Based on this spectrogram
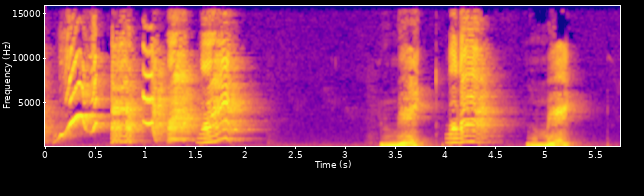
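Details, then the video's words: Talking pet parrot indoors: a dense burst of harsh, squawky mimicked syllables, then a pause and three separate hoarse, speech-like calls with wavering pitch. "Talking parrot || mitthu mitthu || tota || Bolne wala tota"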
